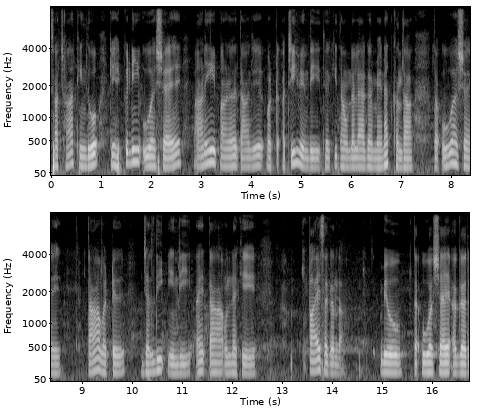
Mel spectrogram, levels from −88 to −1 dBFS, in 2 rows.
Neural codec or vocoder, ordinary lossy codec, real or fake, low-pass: codec, 16 kHz, 8 kbps, FreqCodec, larger model; none; fake; none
